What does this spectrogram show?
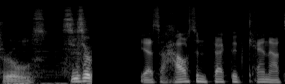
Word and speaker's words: Caesar: to have ever lived his name was G Julius Cesar and that's how you pronounce it but I'll call him gas Julius Caesar anyway saves me the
